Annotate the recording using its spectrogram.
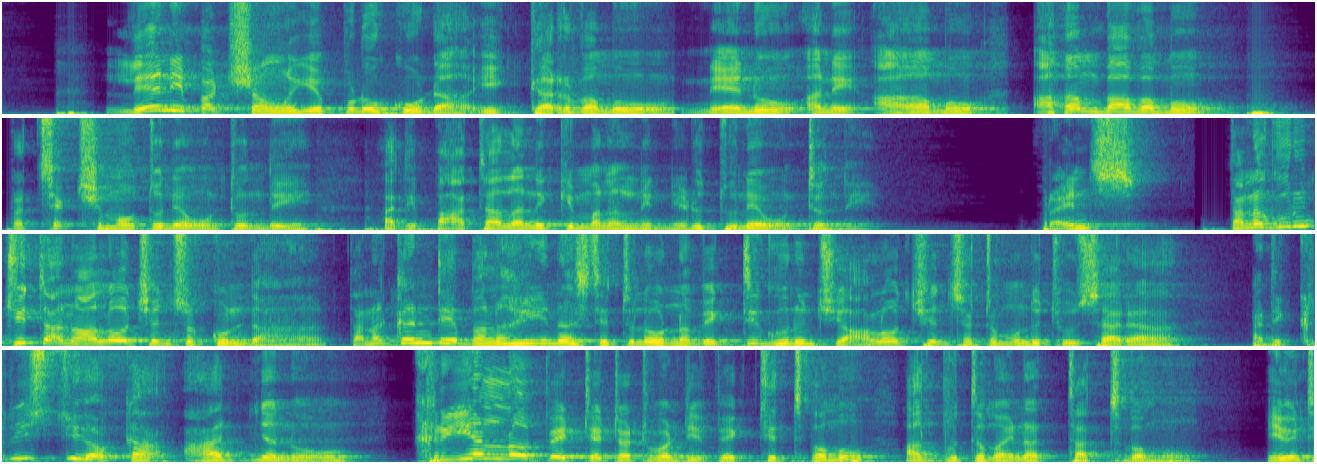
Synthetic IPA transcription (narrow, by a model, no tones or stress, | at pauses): le̞ːnipɐkʂɐmloe̞pːuɽukuːɽa̰ːʔiːɡɐɾʋɐmune̞ːnuɐneːʔɐɦɐmuɐɦɐmbʱaːʋɐmu | pɾɐt̪jɐkʂɐmɐwut̪uːne̞ːuɳʈund̪iɐ̰d̪ipa̰ːt̪aːlɐnikimɐnɐnːineɽut̪uːne̞ːuɳʈund̪i | pʰɾe̞ɳɖs | t̪ɐnɐɡuɾiɲt͡ʃit̪aːnuaːlo̞ːt͡ʃiɲt͡ʃɐkuɳɖa̰ːt̪ɐnɐkɐɳʈe̞ːbɐlɐɦiːnɐst̪ʰit̪iloːunːɐʋjɐk̚t̪iɡuɾiɲt͡ʃia̰ːlo̞ːt͡ʃiɲt͡ʃɐʈɐmːund̪ut͡ʃuːsaːɾa̰ː | ɐd̪ikɾiːst̪ujɔkːɐaːd̪ɲɐnu | kɾijɐlːo̞ːpeʈːɛːʈɐʈuʋɐɳʈiʋjɐk̚t̪it̪ʋɐmuɐd̪̚bʱut̪ɐmɐjnɐt̪ɐt̪ʋɐmṵ | e̞ːʋiʈ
